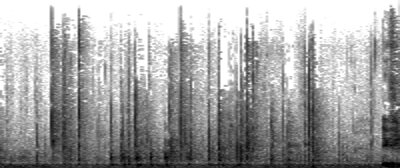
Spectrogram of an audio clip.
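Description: Plastic microwave rice pouch crinkling and rustling as cooked basmati rice is shaken out of it onto a tortilla wrap. It makes a quick, irregular string of small crackles and clicks.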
